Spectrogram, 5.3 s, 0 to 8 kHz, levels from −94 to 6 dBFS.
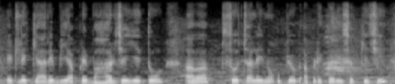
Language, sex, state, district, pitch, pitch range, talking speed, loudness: Gujarati, female, Gujarat, Valsad, 200 Hz, 195-205 Hz, 160 wpm, -15 LUFS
